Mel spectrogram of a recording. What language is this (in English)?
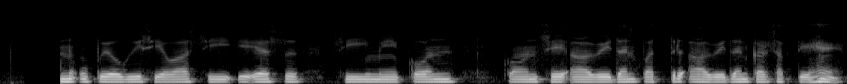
Hindi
